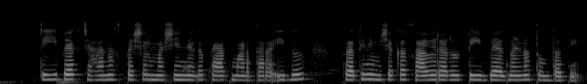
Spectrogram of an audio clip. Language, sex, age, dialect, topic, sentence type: Kannada, female, 31-35, Dharwad Kannada, agriculture, statement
